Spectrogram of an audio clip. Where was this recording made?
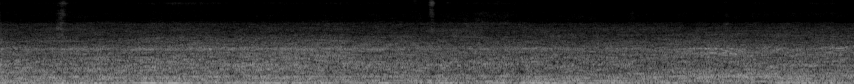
in a residential area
